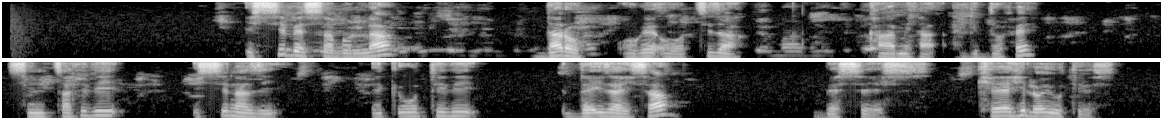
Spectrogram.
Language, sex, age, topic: Gamo, male, 25-35, agriculture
